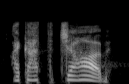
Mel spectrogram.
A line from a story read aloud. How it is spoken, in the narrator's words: Such a huge smile as he exclaimed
